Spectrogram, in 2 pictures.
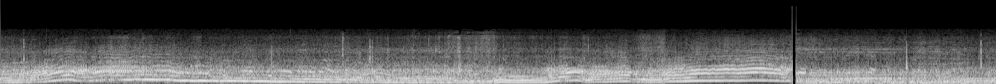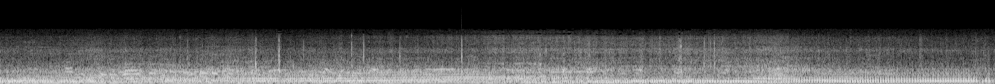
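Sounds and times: race car engine revving: 0:00.0 - 0:19.9.

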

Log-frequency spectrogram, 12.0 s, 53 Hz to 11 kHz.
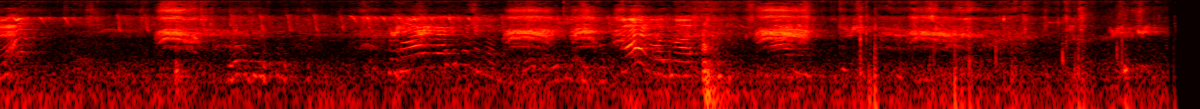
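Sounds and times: crows cawing: 0:01.6 - 0:02.6, 0:05.0 - 0:06.6, 0:07.5 - 0:10.5.

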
